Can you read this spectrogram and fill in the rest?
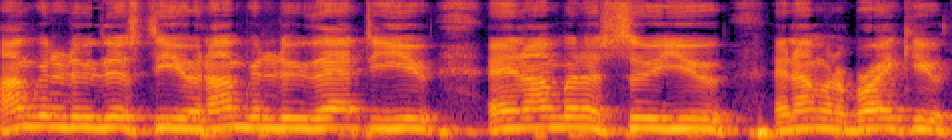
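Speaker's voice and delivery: put-on irate ranting and screaming. Retelling how an irate attorney threatens you: imitating an irate attorney screaming. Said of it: "he's screaming at you".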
